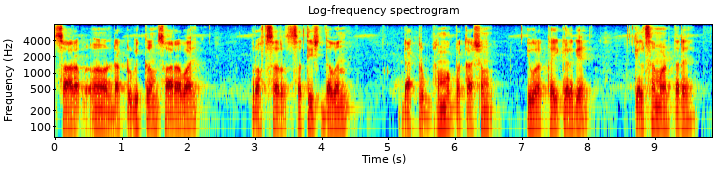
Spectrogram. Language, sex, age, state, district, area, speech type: Kannada, male, 60+, Karnataka, Chitradurga, rural, spontaneous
